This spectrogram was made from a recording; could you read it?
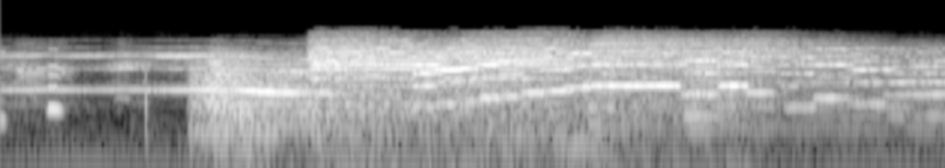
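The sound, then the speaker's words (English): An ambulance siren wails in steady rising and falling sweeps, starting faintly and swelling loud after a couple of seconds, with a low vehicle rumble underneath. “Take it easy. It's only the ambulance.”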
